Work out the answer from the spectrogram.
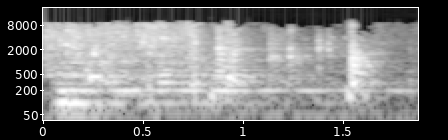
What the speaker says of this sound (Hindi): पानी फेंक दो।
